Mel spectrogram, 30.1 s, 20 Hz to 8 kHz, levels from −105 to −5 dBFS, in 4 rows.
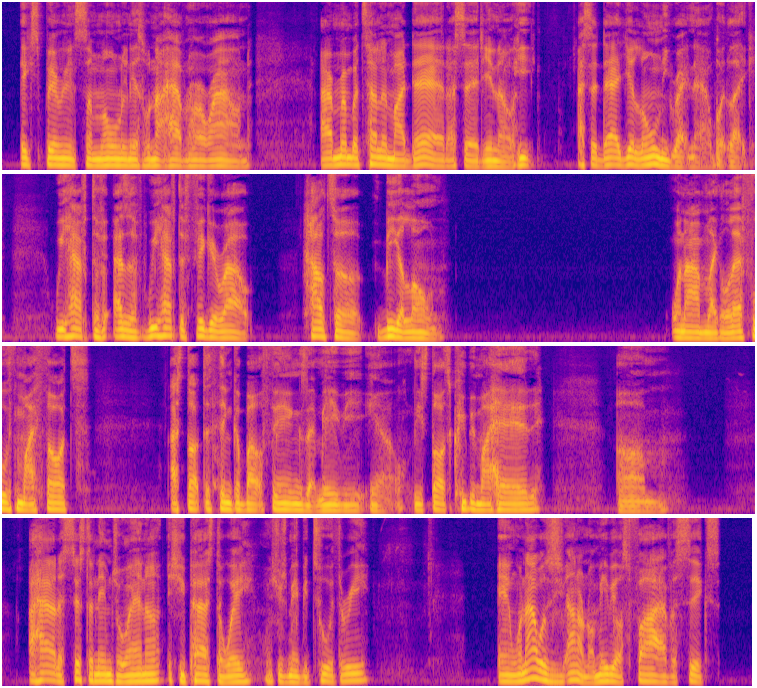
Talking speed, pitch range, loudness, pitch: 190 wpm, 105-125 Hz, -20 LUFS, 115 Hz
